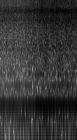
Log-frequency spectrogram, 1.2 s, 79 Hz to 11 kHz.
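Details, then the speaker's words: Mastercraft 1/2 hp submersible water pump running at full power: steady mid-pitched motor hum with water rush, no rattles or grinding; normal running. "this is a good video for you guys to hear the noise especially in the [Music] bathroom"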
